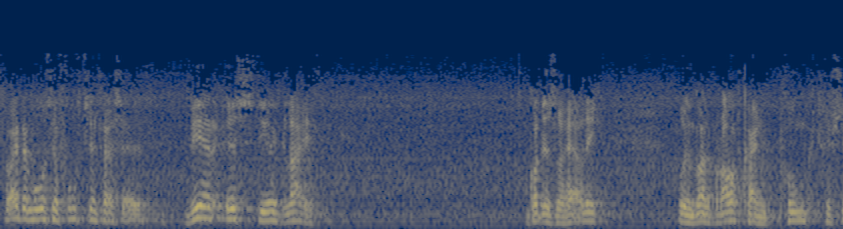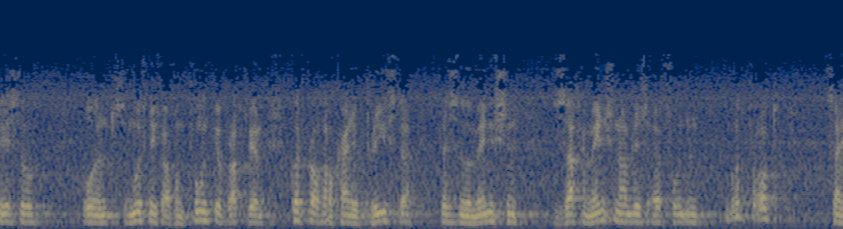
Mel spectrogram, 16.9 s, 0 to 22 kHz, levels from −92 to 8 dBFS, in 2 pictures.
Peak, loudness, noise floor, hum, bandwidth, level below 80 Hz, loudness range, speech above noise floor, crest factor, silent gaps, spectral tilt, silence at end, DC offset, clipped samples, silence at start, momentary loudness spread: -8 dBFS; -28 LUFS; -48 dBFS; none; 8.4 kHz; -64 dBFS; 4 LU; 20 dB; 22 dB; none; -6.5 dB/octave; 0 s; under 0.1%; under 0.1%; 0 s; 19 LU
